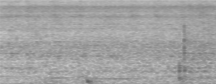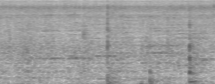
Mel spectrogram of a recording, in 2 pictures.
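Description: Orecchiette and turnip greens sizzling steadily in oil in a frying pan, stirred with a wooden spoon that knocks against the pan a few times.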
